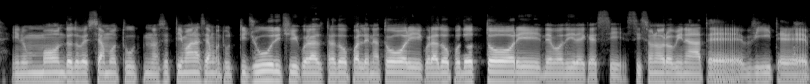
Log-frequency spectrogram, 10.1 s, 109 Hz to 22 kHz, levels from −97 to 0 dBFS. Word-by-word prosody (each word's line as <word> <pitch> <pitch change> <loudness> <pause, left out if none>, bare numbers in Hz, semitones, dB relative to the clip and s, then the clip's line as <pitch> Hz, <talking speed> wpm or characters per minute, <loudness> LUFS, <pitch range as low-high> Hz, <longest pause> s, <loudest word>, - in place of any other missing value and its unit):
in 105 +1 -5
un 110 +1 -2
mondo 115 0 +2
dove 110 0 +1
siamo 110 -1 -2
tu 110 -2 -6
una 105 -1 -5
settimana 115 +1 -1
siamo 110 0 -2
tutti 105 +1 -6
giudici, 120 0 +2
quell'altra 105 -1 +1
dopo 110 0 0
allenatori, 105 0 +2
quella 105 +1 +2
dopo 110 -1 +1
dottori, 115 -1 +3
devo 105 0 -2
dire 105 -1 -1
che 105 -1 -3
sì 100 -1 -9
si 110 - -10
sono 110 +1 -2
rovinate 105 -2 -1
vite 105 0 -4
110 Hz, 150 wpm, -24 LUFS, 105-115 Hz, -, dottori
